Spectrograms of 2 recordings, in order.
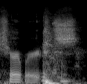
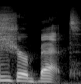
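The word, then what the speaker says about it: sherbet: is it's s-h-e-r-b-e-t yeah everyone pronounces this Sherbert but that's not correct because there's no second R there's the sure there's the first star but Bert there's no Bert isn't there what about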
